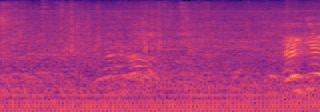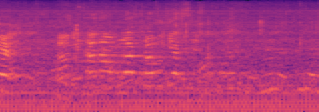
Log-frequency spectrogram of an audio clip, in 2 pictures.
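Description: Scattered voices of a crowd of rescuers, the loudest calls a little past the middle, over the steady low hum of an idling vehicle engine.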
